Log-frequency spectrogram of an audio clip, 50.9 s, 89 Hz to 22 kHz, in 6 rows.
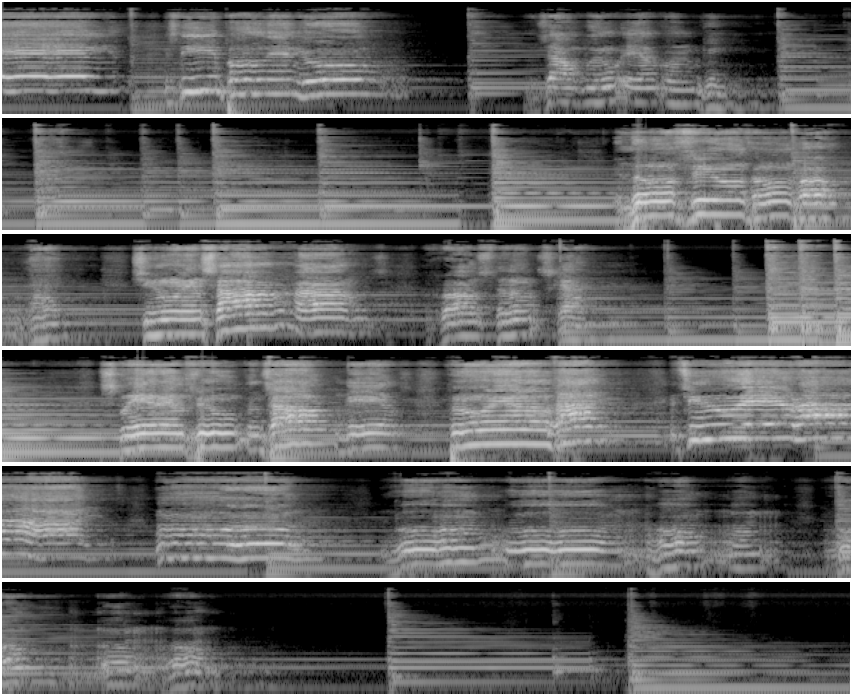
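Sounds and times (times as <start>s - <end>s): man singing: 0.0s - 4.2s, 5.2s - 7.8s, 14.6s - 23.3s, 26.3s - 44.9s
acoustic guitar strummed: 0.0s - 50.9s.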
